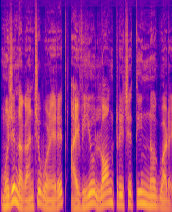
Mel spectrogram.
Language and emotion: Goan Konkani, neutral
